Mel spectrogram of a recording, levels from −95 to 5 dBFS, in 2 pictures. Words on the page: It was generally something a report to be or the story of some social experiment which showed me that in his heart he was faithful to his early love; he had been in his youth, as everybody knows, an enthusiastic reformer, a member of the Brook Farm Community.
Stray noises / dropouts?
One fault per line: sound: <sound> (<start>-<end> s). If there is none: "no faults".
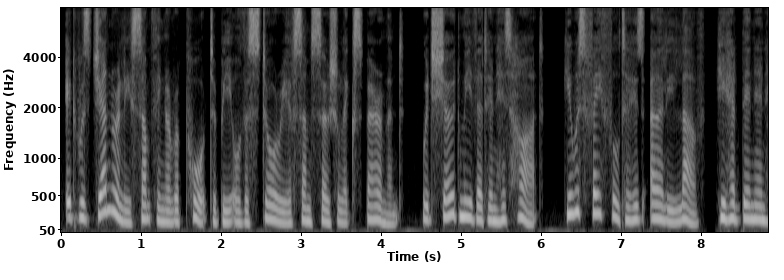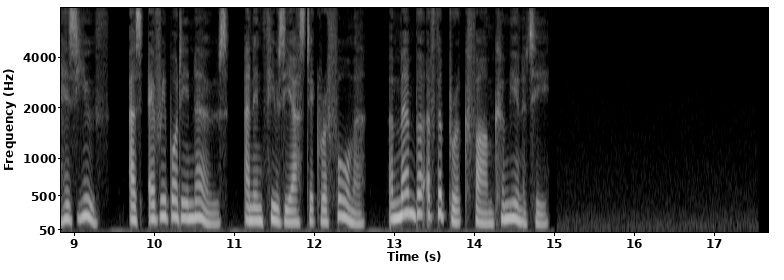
no faults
